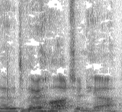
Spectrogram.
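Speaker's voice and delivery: put-on a light British accent on hot; hint of a British voice, open o in hot. Teacher imitates how British people say hot, lightly. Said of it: "the British people say".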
